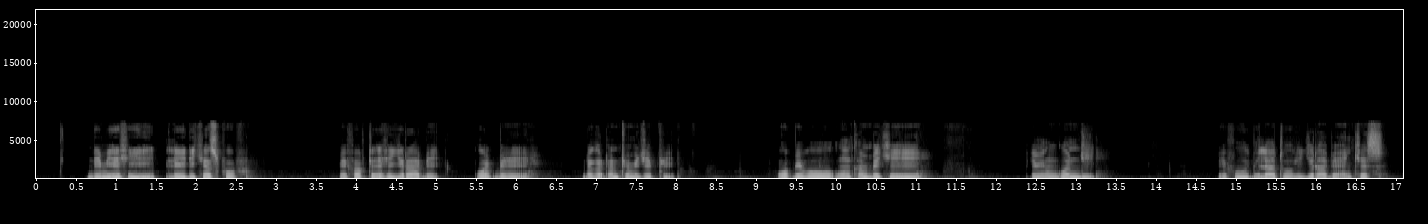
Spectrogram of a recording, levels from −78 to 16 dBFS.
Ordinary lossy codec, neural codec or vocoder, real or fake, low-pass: none; none; real; 7.2 kHz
